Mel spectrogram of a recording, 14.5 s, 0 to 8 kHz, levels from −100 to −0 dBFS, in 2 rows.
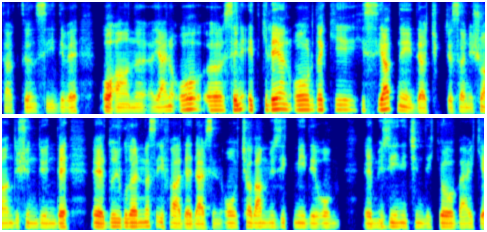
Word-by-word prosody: taktığın 95 0 -8
CD 90 0 -9
ve 95 +1 -1 0.4
o - - +7
anı. 95 -1 -5
Yani 100 +3 -1
o, 135 +5 +2
eee, 120 0 +3
seni 125 +4 +5
etkileyen 130 +2 +5
oradaki 130 0 +1
hissiyat 140 +5 +4
neydi 95 -8 -1
açıkçası? - - -6
Hani 90 -2 -7
şu 110 - -3
an 100 0 -4
düşündüğünde, 95 0 -1 0.4
eee, 95 -2 +4
duygularını 105 0 +2
nasıl 110 +2 -4
ifade 100 -4 -2
edersin? 85 0 -3
O 100 -1 -4
çalan 100 -1 -2
müzik 100 +1 -11
miydi? 100 -2 -6
O, 95 +1 -7 0.5
eee, 90 -1 -2
müziğin 100 +2 -5
içindeki 100 -1 -6
o 95 -2 +2
belki 90 0 -5
100 Hz, 135 wpm, -25 LUFS, 95-115 Hz, 0.5 s, o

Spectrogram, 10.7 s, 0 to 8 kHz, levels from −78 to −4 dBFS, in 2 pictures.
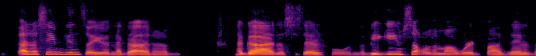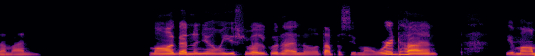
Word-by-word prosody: ano 210 +1 +4
same 285 +3 0
din 240 -1 -2
sayo, 160 -7 -1
naga-ano, 155 -1 -1 0.6
nag-aano 180 0 +7
sa 190 - -17
cellphone 160 -2 -4
nag 165 - -11
ge-games 210 +2 0
ako 185 -2 -2
ng 185 -1 -4
mga 175 -1 -2
word 165 -1 -3
puzzle 155 +2 -3
naman. 150 +2 -8 1.1
Mga 185 +1 +3 0.2
gano'n 190 0 -2
yung 190 0 -3
usual 185 -1 -2
ko 190 - -5
na 180 -2 -2
ano, 170 -1 -8
tapos 175 +4 -5
'yong 165 - -11
mga 160 - -11
word 210 +2 +3
hunt, 190 -3 +4 0.7
'yong 170 +1 -7
mga 170 0 +1
180 Hz, 170 wpm, -24 LUFS, 160-190 Hz, 1.1 s, nag-aano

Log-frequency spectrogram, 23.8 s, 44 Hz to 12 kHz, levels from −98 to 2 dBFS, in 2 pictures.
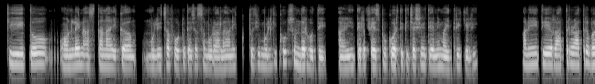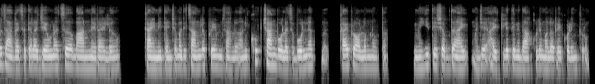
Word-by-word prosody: की 165 -3 +3
तो 165 - +6 0.6
ऑनलाईन 160 +2 +4
असताना, 150 0 -2
एका 140 0 +3 0.4
मुलीचा 150 +3 0
फोटो 140 -1 -1
त्याच्या 145 0 -2
समोर 145 -1 -3
आला 135 +1 -1
आणि 145 +1 -2 0.3
तो - - -2
ही 165 - -6
मुलगी 150 0 -5
खूप 190 0 -1
सुंदर 155 -6 +3
होती 135 -2 -1 0.3
आणि 140 +1 +1
तिला 150 0 +2
Facbookवरती 150 +2 +3
तिच्याशी 150 +2 -1
त्याने 145 0 +3
मैत्री 140 0 -1
केली 135 +5 -4 1.0
आणि 165 +1 -2
ते 165 -2 +6
रात्र, 155 +3 -1
रात्रभर 165 +1 +3
जागायचं, 135 -2 +1
त्याला 140 -1 +3
जेवणाचं 140 +2 +2
भान 135 -1 +2
नाही 130 -1 +1
राहिलं. 130 0 -1 0.6
काही 135 -1 +4
नाही 130 0 +3
त्यांच्या 130 +1 -1
मध्ये 140 -1 0
चांगलं 140 0 +1
प्रेम 145 -1 +1
झालं 130 -1 -3
आणि 135 +1 -1
खूप 205 0 -3
छान 160 -3 +5
बोलायचं, 130 -4 +2
बोलण्यात 140 - 0 0.4
काही 145 0 +4
प्रॉब्लेम 135 -1 +2
नव्हता. 130 0 -7 0.6
मी 135 0 -1
ही 160 - -1
ते 155 - +2
शब्द 135 -2 +1
ऐक 135 -2 +1
म्हणजे 145 +2 -2
ऐकले, 135 +2 0
त्यांनी 135 -1 +1
दाखवले 130 +1 -1
मला 130 -1 +1
रेकॉर्डिंग 130 0 -2
करून. - - -7
140 Hz, 155 wpm, -23 LUFS, 135-150 Hz, 1.0 s, तो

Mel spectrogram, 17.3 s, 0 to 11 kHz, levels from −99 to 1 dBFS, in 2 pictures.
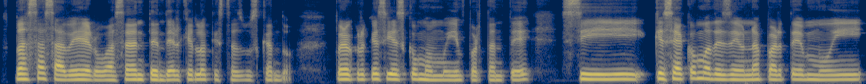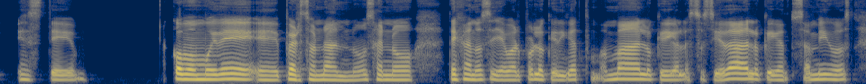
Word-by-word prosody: vas 205 +1 +3
a 225 - +4
saber 180 -3 +2
o 170 - -1
vas 170 0 -2
a 190 0 +5
entender 180 -2 +1
qué - - -2
es 190 - -3
lo 195 -1 0
que 185 - -10
estás 170 -1 -7
buscando, 170 -1 -8 0.4
pero 200 -1 +3
creo 195 -1 -3
que 205 - +2
sí 205 0 +3
es 195 -1 +2
como 195 -3 0
muy 170 0 -2
importante, 170 +2 -4 0.3
si 200 - +2
que 220 - +4
sea 210 +1 +4
como 225 0 +1
desde 190 -1 +1
una 190 +1 0
parte 190 +1 -1
muy, 190 +1 -2
este, 90 - -5 1.0
como 200 -2 +6
muy 190 0 +4
de, 195 -4 +3
eh, 170 - -4
personal, 175 -3 +1
¿no? 165 +2 -5
O 185 - -4
sea, 185 -1 -3
no 175 -1 -2 0.4
dejándose 195 -1 0
llevar 175 -1 -2
por 195 - -3
lo 190 -2 +1
que - - -4
diga 185 +2 -2
tu 185 - -18
mamá, 205 +3 +1
lo 190 -1 -2
que - - -5
diga 175 +1 -1
la 185 - -5
sociedad, 210 +3 +1
lo 200 -2 -2
que - - -2
digan 175 -1 -3
tus - - -9
amigos, 195 0 -2
190 Hz, 195 wpm, -22 LUFS, 175-195 Hz, 1.0 s, como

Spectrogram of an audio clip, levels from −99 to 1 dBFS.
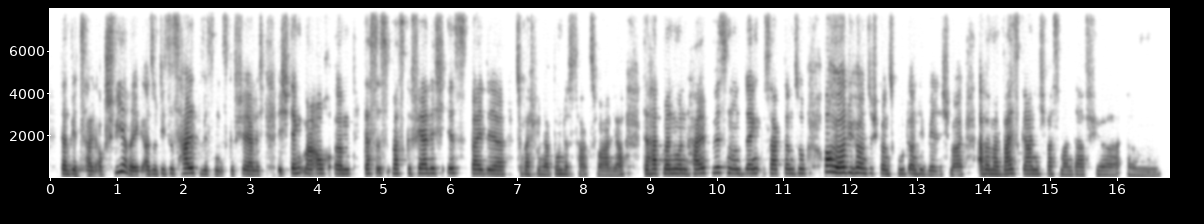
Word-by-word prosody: dann 200 -2 +2
wird's 200 0 -3
halt 180 +1 -3
auch 185 -1 -7
schwierig. 275 - 0
Also, 195 0 -3
dieses 215 +1 -7
Halbwissen 200 -6 +3
ist - - -15
gefährlich. 185 -1 -2 0.2
Ich 405 - -5
denke 235 +1 +2
mal 210 -2 +2
auch, 220 0 0
ähm, 205 0 +1 0.2
dass 215 0 0
es, - - -5
was 220 0 0
gefährlich 225 +1 0
ist 235 +1 -1
bei 210 -1 +3
der 195 -2 -1
zum 195 - -12
Beispiel 190 +1 -5
in - - -10
der 175 - -1
Bundestagswahl, 170 -3 -7
ja? 175 +4 -4 0.3
Da 200 -1 +2
hat 220 +1 +3
man 215 0 +5
nur 220 0 +4
'n 215 -2 -2
Halbwissen 245 +3 +1
und 215 -1 -2
denkt 220 0 0
sagt 215 0 -1
dann 215 0 -1
so: 220 +1 -3 0.3
„Oh 300 -1 +11
ja, 260 +1 +11
die 260 -2 -2
hören 240 -3 +4
sich 230 0 -12
ganz 200 -2 -3
gut 205 -1 -7
an, 205 -2 0
die 205 -3 -7
wähle 180 -1 -7
ich 185 +2 -15
mal.“ 180 0 -5 0.2
Aber, 205 0 +1
man 195 -1 -1
weiß 205 +1 +1
gar 195 -1 0
nicht, 195 0 -6
was 195 0 -7
man 180 -1 -7
dafür, 175 -1 -8
ähm, 155 -1 -16
205 Hz, 215 wpm, -23 LUFS, 185-220 Hz, 0.3 s, Oh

